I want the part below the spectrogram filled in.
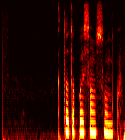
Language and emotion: Russian, neutral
